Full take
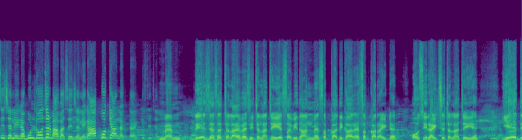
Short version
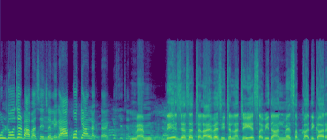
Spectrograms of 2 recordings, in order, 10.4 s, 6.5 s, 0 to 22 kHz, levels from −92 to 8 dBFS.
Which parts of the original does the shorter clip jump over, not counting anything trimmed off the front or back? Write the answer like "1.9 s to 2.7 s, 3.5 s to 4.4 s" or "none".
none

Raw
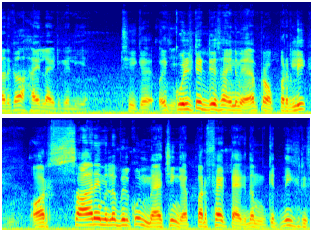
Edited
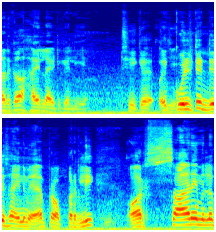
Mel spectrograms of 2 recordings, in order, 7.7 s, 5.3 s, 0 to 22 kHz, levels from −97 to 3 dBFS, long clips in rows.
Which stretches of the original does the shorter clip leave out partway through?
none

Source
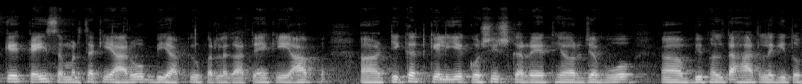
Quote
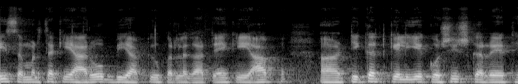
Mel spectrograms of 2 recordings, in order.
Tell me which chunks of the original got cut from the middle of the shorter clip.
none

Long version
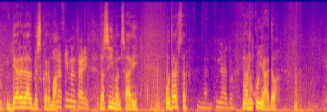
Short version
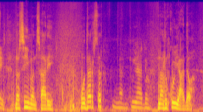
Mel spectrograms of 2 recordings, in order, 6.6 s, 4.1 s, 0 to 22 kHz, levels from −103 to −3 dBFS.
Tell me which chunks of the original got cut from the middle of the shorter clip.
none

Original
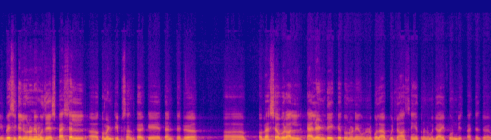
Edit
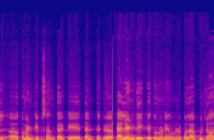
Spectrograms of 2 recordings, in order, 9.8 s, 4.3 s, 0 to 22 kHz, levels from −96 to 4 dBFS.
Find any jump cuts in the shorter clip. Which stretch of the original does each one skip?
3.9 s to 6.1 s

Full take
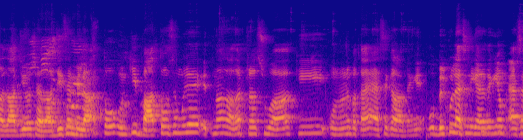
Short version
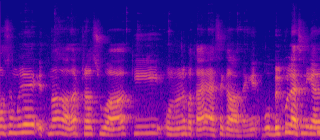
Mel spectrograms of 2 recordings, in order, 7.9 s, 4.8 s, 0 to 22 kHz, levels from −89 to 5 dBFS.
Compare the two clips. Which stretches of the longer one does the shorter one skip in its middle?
none

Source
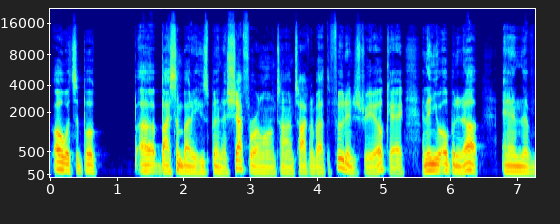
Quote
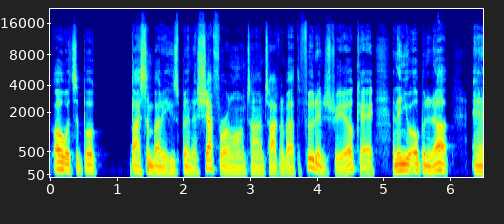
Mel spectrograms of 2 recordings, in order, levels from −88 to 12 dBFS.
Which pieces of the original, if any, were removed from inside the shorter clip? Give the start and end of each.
1.2 s to 1.6 s

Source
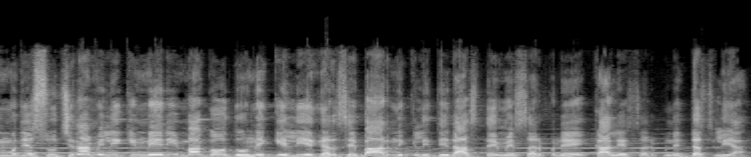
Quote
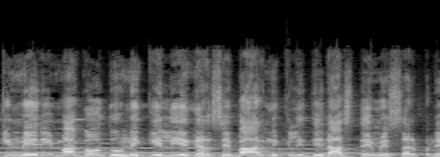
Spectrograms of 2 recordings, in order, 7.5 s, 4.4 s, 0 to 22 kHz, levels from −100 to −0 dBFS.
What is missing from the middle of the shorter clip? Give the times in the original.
none

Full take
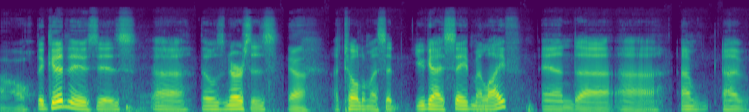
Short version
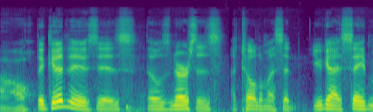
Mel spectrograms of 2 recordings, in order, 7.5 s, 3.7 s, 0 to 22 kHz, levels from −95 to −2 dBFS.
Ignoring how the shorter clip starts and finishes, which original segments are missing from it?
1.3 s to 1.9 s, 2.7 s to 3.2 s

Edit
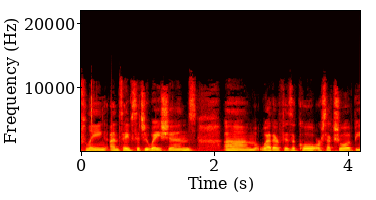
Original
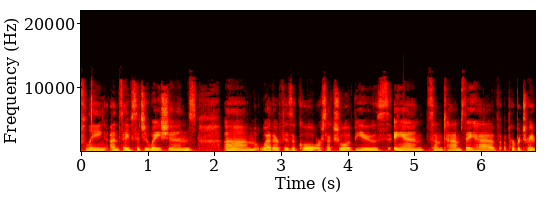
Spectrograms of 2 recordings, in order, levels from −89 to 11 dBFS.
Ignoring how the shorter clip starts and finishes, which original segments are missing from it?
none

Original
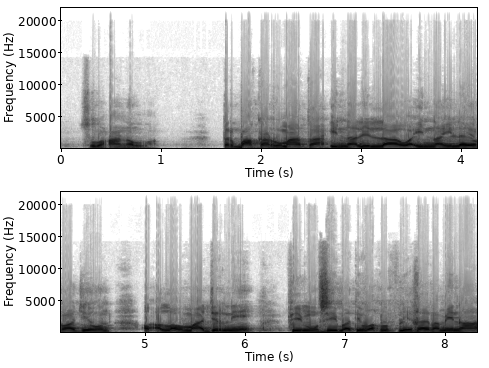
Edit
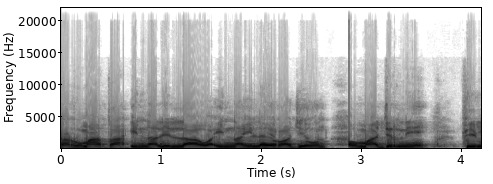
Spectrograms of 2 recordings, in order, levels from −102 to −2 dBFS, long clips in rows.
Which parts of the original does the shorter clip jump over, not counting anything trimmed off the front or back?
4.9 s to 5.3 s

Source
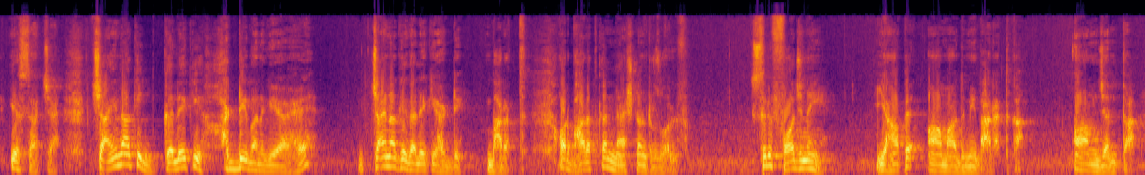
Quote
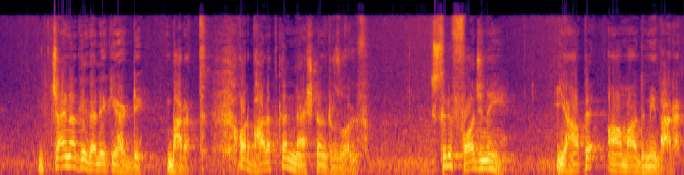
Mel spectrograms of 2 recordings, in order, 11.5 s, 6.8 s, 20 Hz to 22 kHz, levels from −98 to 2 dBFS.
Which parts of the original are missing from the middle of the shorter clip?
none

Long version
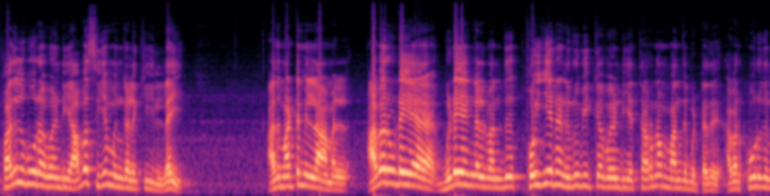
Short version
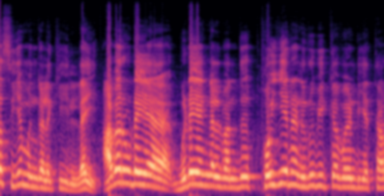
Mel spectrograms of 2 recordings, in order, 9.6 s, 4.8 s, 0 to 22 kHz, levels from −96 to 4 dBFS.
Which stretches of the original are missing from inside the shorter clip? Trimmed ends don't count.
2.3 s to 4.5 s

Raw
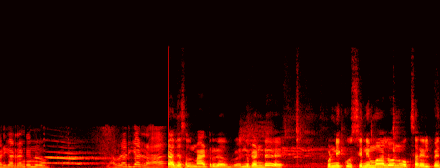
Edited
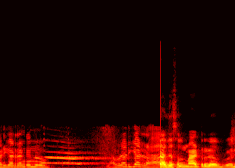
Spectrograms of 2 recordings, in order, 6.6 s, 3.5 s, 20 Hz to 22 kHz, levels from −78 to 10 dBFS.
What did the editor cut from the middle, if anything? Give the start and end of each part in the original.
2.4 s to 2.5 s

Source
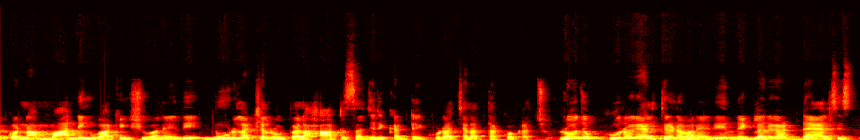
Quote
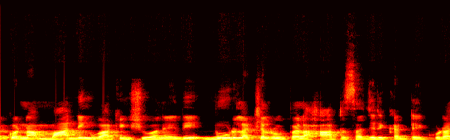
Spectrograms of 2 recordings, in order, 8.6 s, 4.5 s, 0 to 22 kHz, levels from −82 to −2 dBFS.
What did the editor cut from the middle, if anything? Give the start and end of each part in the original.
none

